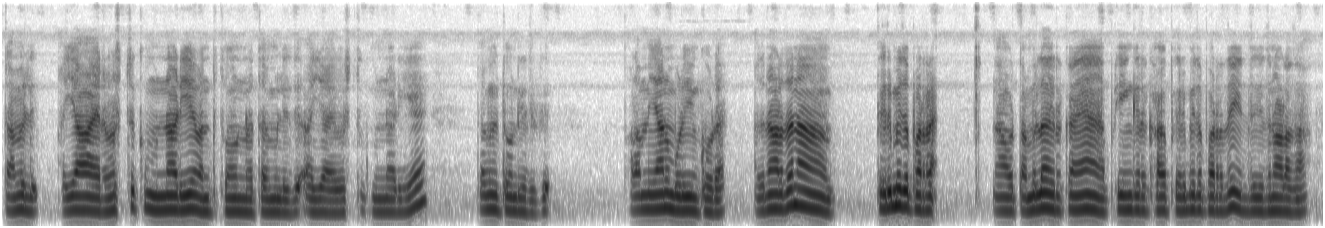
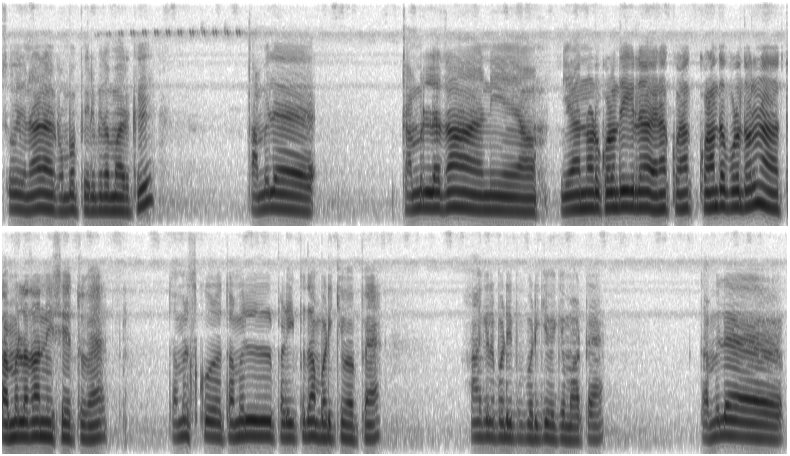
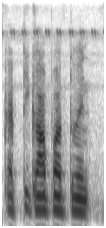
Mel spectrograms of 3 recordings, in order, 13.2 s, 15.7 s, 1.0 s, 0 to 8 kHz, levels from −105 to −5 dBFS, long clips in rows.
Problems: background sounds at intervals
